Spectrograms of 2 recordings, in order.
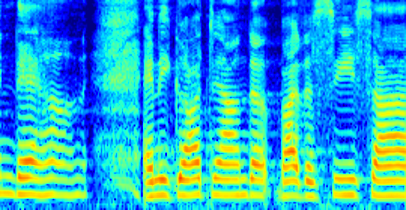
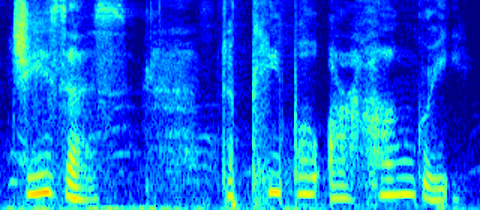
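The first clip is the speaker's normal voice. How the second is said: very soft, hushed murmur; secretive whispered report; 13 dB quieter than usual. Acted. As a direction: pass it on discreetly under your breath. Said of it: "just whisper".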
